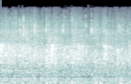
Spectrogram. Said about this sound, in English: Come on, somebody give the Lord a hand clap if you believe that this morning.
